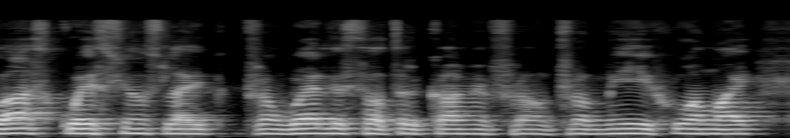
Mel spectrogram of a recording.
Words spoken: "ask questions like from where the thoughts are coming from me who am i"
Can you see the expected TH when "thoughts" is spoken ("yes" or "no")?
no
